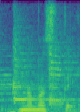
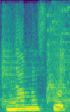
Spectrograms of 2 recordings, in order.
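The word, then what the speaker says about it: नमस्ते: How do you say hello? Namaste. Namaste. Ooh! Not namaste. Namaste. Namaste. Awesome.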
